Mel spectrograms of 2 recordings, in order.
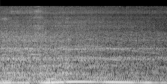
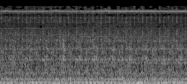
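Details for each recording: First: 2001 Toyota Corolla 1.8 with P0301 cylinder 1 misfire, after fixing an air intake leak and old spark plugs: steady even rev, no stumbles, but it intermittently still acts up. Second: 2001 Toyota Corolla 1.8 with P0301 cylinder one misfire, hot engine idling slightly uneven and unsettled; spraying brake cleaner at the intake near cylinder one changes the idle. Owner suspects a damaged intake manifold gasket vacuum leak.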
